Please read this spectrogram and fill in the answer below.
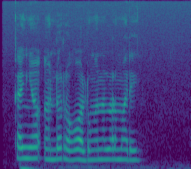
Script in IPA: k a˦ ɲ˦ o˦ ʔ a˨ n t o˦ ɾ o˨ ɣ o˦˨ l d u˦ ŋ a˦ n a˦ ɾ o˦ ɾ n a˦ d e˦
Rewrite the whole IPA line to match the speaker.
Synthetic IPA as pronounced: k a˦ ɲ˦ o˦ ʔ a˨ n d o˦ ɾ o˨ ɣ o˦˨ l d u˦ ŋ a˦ n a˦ l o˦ ɾ m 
